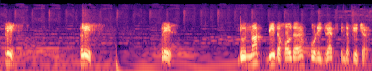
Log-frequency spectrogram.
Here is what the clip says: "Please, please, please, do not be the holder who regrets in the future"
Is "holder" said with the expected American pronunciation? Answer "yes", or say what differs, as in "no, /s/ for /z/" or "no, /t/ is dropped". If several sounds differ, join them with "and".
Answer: yes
